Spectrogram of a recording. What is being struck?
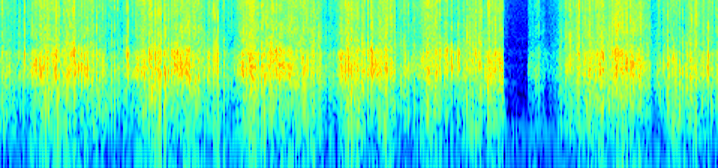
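Foam microphone windscreen brushed with a stiff plastic brush.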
